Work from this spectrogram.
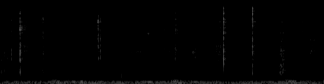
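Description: A craft paper punch works through thick paper, making a series of quiet, crisp clicks and snaps in an irregular rhythm over a low background hum.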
